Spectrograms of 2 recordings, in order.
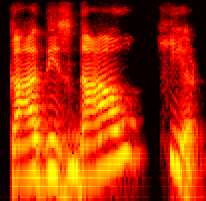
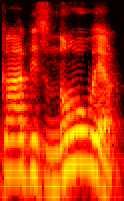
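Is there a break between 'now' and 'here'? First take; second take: yes; no. First: The break falls after 'now'. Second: The break falls after 'no'.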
